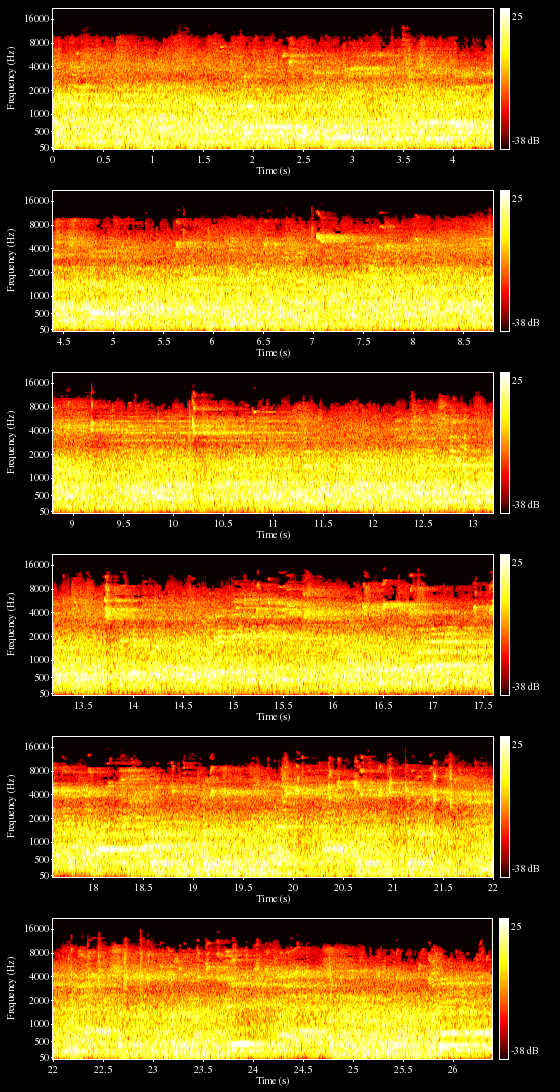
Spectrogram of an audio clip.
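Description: A large crowd murmurs and cheers in an echoing indoor hall.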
